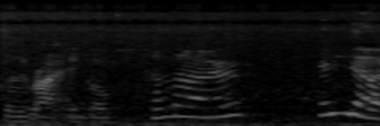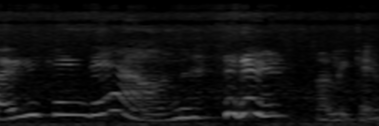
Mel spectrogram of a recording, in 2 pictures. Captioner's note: giggles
